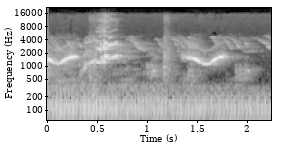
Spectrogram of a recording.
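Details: Black-capped lory: two clear, dipping-then-rising whistles about 1.5 seconds apart, with softer chirps between them and a low steady hum behind.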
